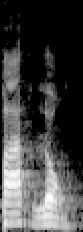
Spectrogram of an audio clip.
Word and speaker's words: parlons: Selanjutnya yang kalian perlu cari adalah nous parlons, ons. Itu kalian perlu ucapkan.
